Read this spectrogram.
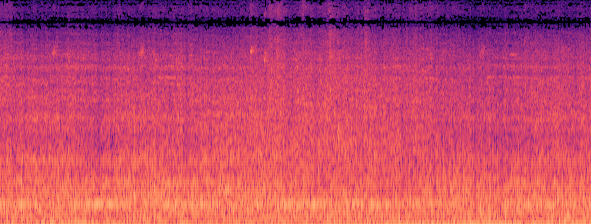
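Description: A long freight train rolls past close by, its wheels rumbling and clattering on the rails.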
